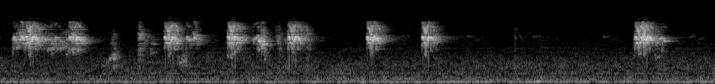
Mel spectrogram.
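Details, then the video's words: Grating, bright chirps from a pet budgerigar come in an irregular string, some slurred together, followed by a pause and one final chirp. "Muhabbet Kuşu Sesi, Kuş Sesi! Muhabbet kuşu ötüşü, muhabbet kuşu çağırma sesleri!"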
